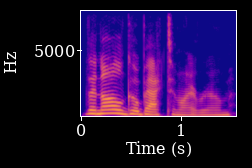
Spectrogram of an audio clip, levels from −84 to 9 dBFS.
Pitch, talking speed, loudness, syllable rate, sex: 210 Hz, 270 wpm, -16 LUFS, 4.8 syllables/s, female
